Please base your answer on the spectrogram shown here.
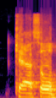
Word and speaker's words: Cassell: So, are you say that Cassell or Castle or how do you say that? Castle, but it's fine the way you've been saying.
